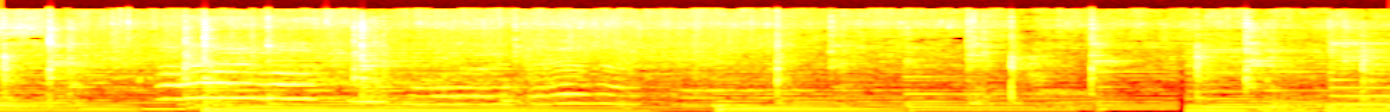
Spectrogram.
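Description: Garlic and sliced red onion sautéing in oil in a stainless steel pot: a steady sizzle, with a metal spoon scraping and knocking against the pot as it stirs. Background music with sustained notes plays underneath.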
